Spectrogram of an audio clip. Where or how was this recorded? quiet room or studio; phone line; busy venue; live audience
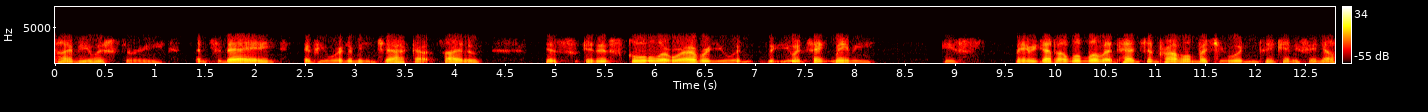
phone line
